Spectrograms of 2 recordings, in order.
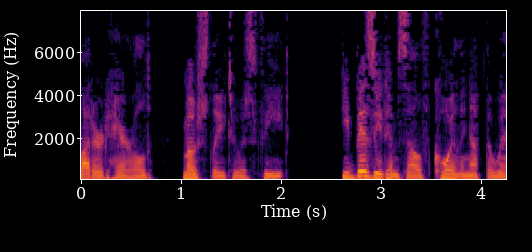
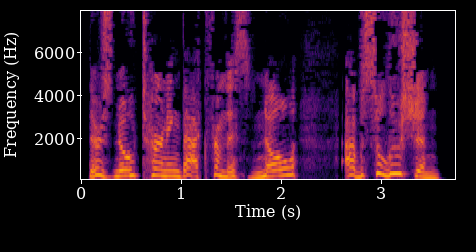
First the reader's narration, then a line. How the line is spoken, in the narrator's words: yelled the blonde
